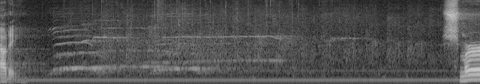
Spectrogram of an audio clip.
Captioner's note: audience members cheering and applauding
